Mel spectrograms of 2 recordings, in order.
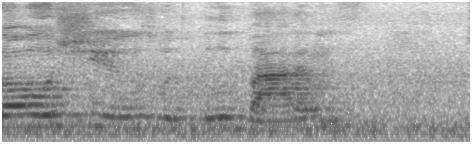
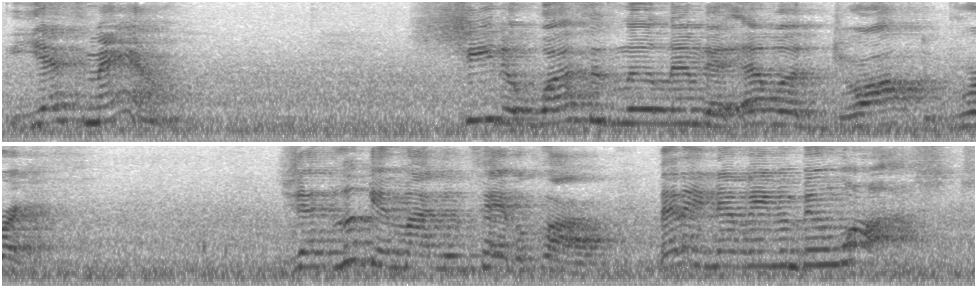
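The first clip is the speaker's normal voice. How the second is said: higher, aggrieved complaint; indignant grandmother; 5 semitones higher than usual. A narrator's reading. Grandma complains indignantly to the lady about the child. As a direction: pour out grievances to the lady.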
